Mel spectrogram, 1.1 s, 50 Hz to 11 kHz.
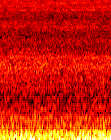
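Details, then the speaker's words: AIRVO 2 heated high-flow nasal cannula switched to junior (pediatric) mode: steady low rushing airflow noise that grows quieter as the maximum flow drops to 25 L/min. "Now this max flow, you can hear it getting quieter. This max flow is 25 L. m."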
